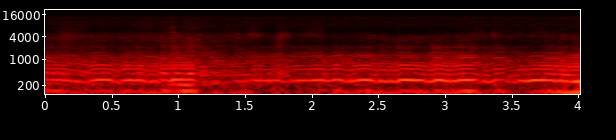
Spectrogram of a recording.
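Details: Several hornets at a feeding place in Germany's Eifel give a constant, fairly quiet droning buzz with layered overtones, the pitch wobbling gently as they hover around the food.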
